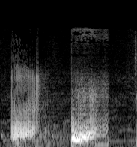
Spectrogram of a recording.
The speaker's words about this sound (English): Yeah, they're probably from a sound effect CD, and they got dumped onto the cart, and then those were just the farts that we used in forever. Yes, and so every time we would use them, it was the same ones, these two.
